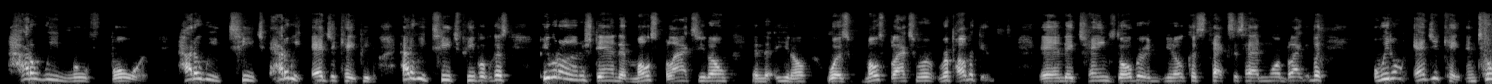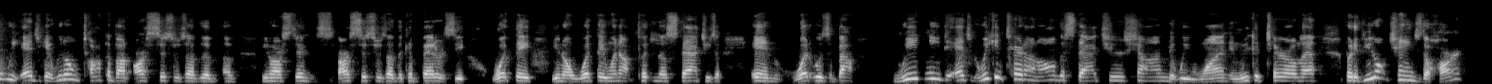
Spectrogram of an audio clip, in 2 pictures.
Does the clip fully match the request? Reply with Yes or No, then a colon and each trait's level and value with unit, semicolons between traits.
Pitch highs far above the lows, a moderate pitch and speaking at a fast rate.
Yes: wide, 5.9 semitones; medium, 175 Hz; fast, 235 wpm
